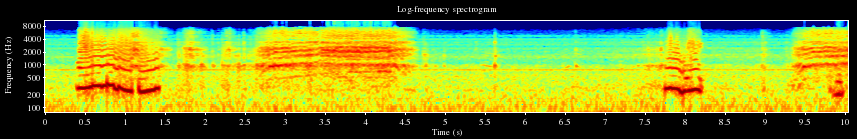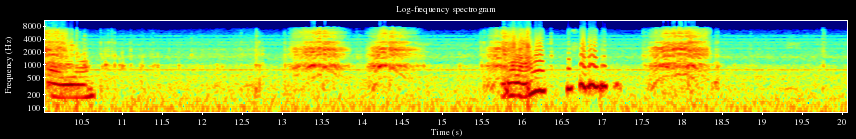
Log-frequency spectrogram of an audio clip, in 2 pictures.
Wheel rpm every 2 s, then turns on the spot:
20, 80, 40, 0, 30, 30, 30, 20, 10, 20.
none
